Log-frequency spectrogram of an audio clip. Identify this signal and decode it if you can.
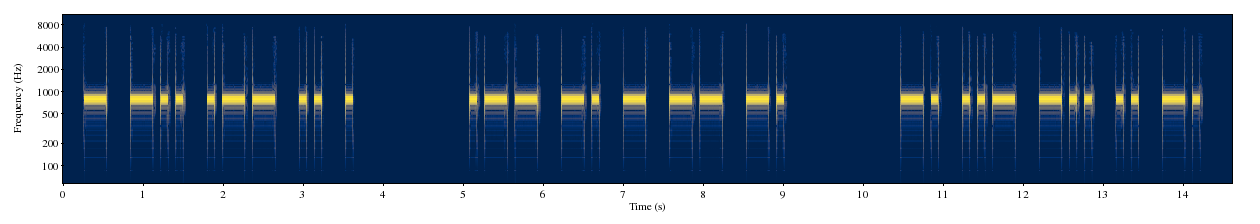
Morse code, heard as a keyed tone, about 13 wpm, 800 Hz. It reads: TDWIE WNTMN NUDIN
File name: LEZIONI / 3 MWRO / 3 MW 12wpm 1633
